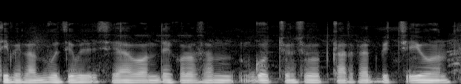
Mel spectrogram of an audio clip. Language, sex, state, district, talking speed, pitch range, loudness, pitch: Chakma, male, Tripura, Unakoti, 130 wpm, 95-100 Hz, -17 LUFS, 95 Hz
